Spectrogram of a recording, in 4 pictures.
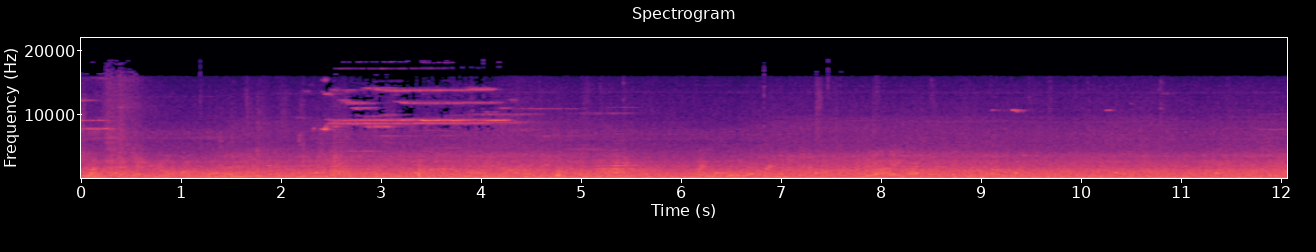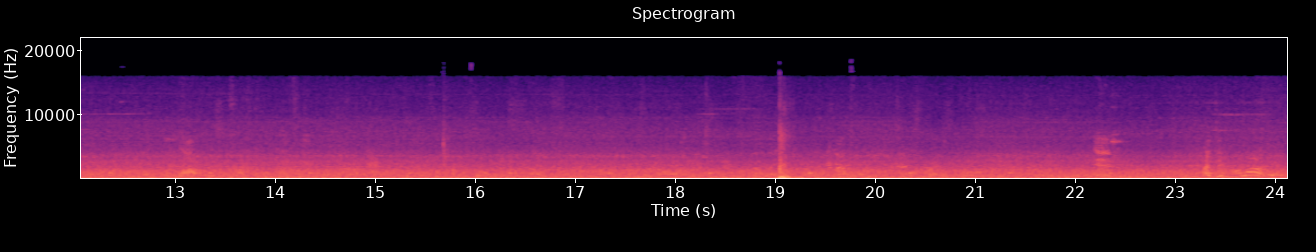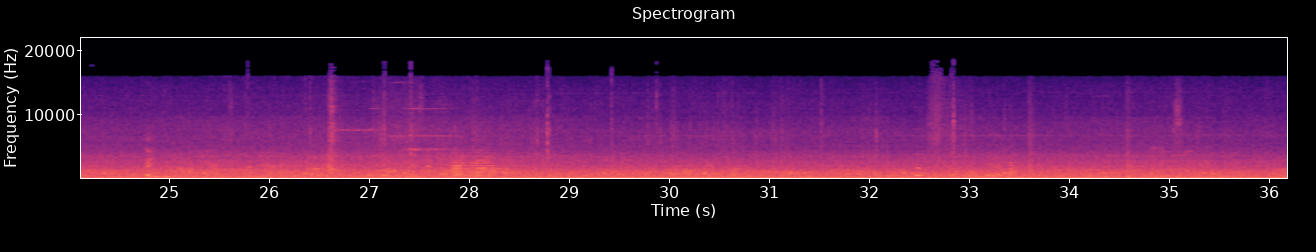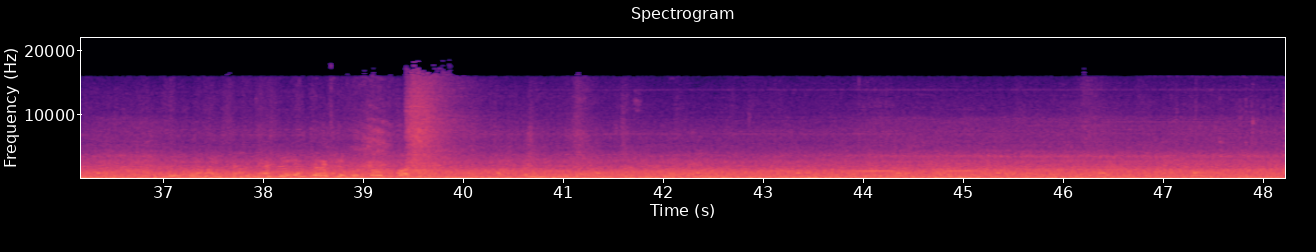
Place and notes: Willoughby St, Brooklyn, NY, USA - Street ambiance near a pizza joint
Street ambiance next to a pizza joint, Brooklyn Downtown.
